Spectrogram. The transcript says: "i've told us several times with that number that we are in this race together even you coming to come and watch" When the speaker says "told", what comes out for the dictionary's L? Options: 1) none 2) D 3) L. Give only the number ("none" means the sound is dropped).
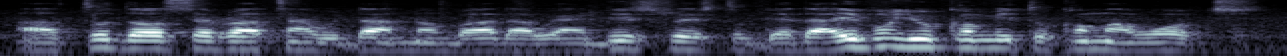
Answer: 1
